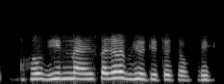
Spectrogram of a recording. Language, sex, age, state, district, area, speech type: Marathi, female, 18-30, Maharashtra, Amravati, urban, conversation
